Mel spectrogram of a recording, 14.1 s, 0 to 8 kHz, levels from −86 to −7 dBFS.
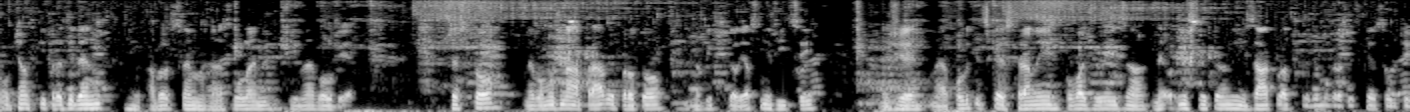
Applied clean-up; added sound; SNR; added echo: classical method Wiener filter.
